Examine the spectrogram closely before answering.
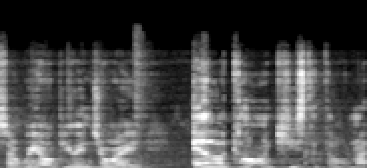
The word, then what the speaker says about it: El Conquistador: So we hope you enjoy El Conquistador. Am I saying that right? You have to roll your R in that.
